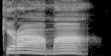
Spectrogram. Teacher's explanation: وقف کرنے کی صورت میں یہ تنوین گر جا رہی ہے اور اس کے بجائے یہ الف پڑھا جا رہا ہے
